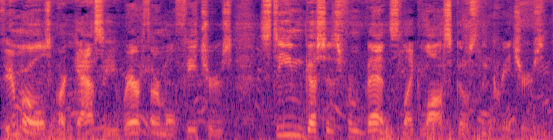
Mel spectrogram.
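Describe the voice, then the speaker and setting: A man reading a rhyming children's story aloud in an expressive, singsong way. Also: medium pitch, normal speed, a crowd in the background. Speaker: storybook reader. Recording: very noisy, windy, distant-mic recording.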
